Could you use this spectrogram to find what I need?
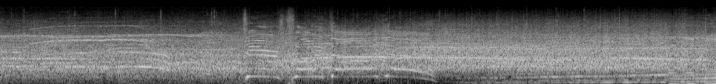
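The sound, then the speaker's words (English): A large crowd, on its feet, roars in a sustained ovation for Randy Savage and Elizabeth, with loud cheering, whoops and yells rising and falling over a dense wash of applause throughout. “Listen to the ovation!”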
